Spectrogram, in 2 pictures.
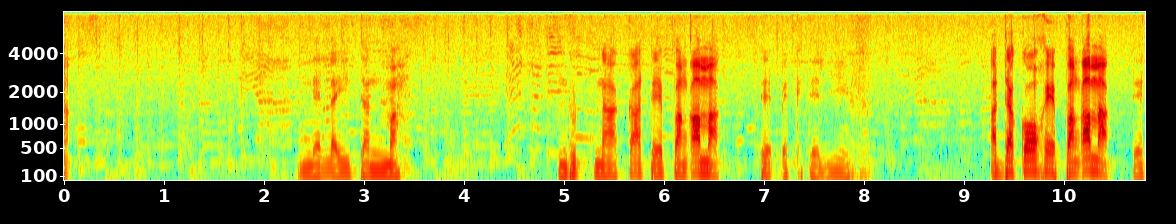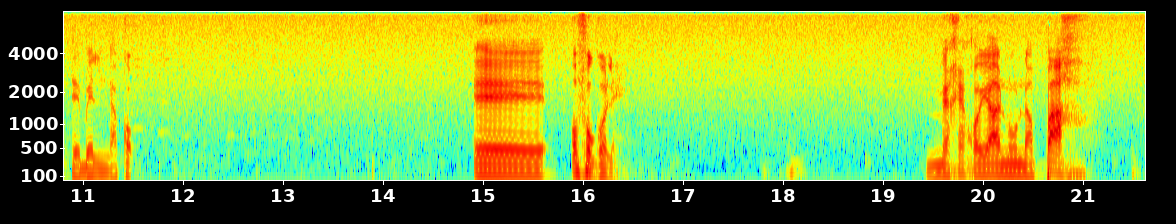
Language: Serer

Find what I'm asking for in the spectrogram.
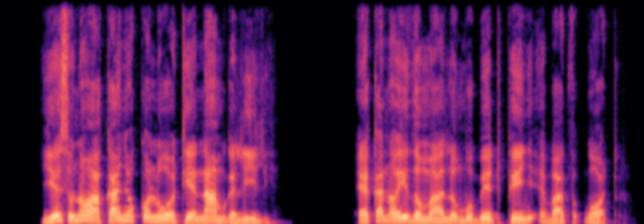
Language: Luo (Kenya and Tanzania)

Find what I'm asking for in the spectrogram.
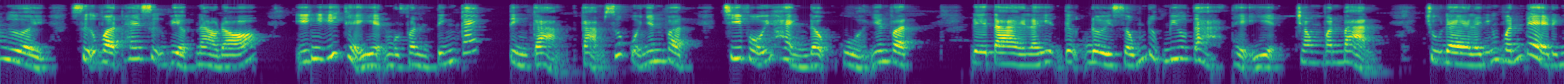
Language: Vietnamese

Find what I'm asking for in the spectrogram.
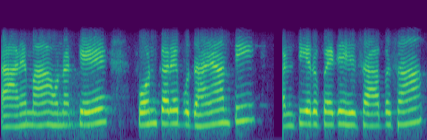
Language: Sindhi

